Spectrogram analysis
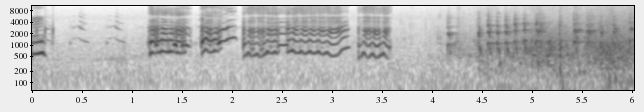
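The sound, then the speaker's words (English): A chicken chasing someone through a water park squawks in several loud, drawn-out wavering cries, then breaks into a quick run of rapid clucks, with no talking. “They all dash through the park where a chicken chases someone.”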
